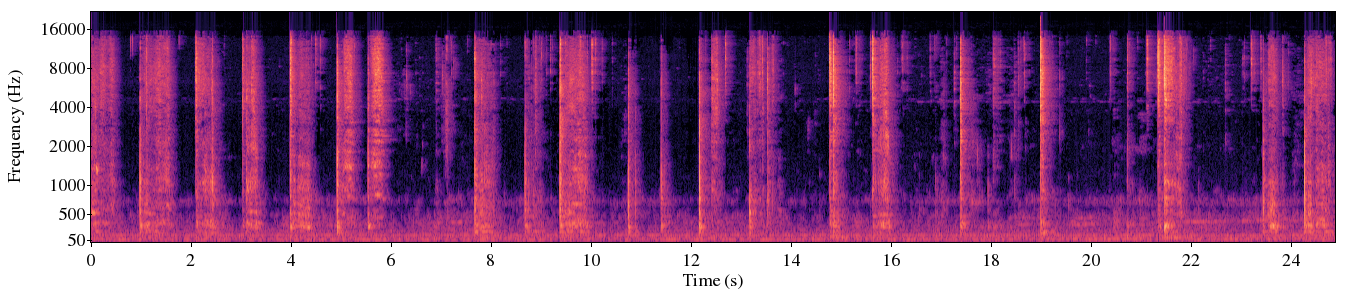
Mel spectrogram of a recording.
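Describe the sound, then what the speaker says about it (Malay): A utensil stirs coconut milk and seasoning in a pot for Malaysian red coconut chicken curry, giving repeated close scraping strokes against the pot at an uneven rhythm over a quiet background, without speech. "Lepas tu tuang perasa, kita kacau ya, bagi rata santan tu."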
